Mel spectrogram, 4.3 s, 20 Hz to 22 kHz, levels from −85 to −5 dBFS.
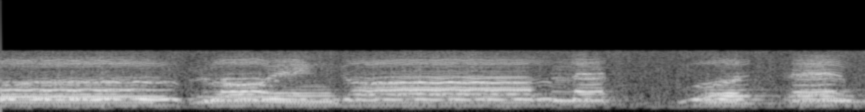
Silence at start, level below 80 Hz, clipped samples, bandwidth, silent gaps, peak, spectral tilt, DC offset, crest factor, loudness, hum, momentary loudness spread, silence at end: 0 s; under -90 dBFS; under 0.1%; 4.3 kHz; none; -4 dBFS; -2 dB/octave; under 0.1%; 14 dB; -17 LUFS; none; 6 LU; 0 s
